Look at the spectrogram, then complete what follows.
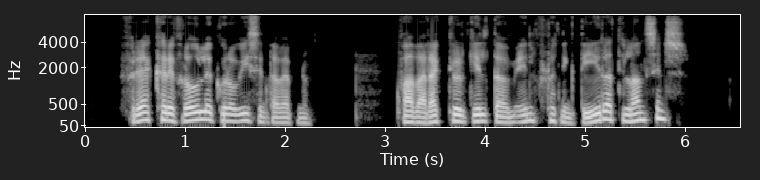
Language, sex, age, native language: Icelandic, male, 30-39, Icelandic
